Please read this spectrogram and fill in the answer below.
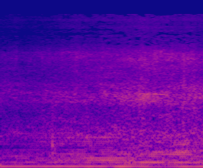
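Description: A steady, low, engine-like motor hum holding one pitch, with a brief scraping rush near the middle as cardboard and foam packing are handled.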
